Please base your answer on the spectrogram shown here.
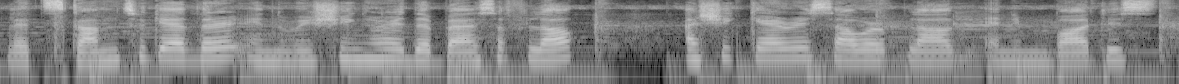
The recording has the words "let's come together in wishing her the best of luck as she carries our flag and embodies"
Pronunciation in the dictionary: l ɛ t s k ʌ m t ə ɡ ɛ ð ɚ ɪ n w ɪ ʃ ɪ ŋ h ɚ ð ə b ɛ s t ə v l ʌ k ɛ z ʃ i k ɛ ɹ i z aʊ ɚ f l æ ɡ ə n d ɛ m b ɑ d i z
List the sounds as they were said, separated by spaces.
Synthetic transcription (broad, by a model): l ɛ t s k ʌ m t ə ɡ ɛ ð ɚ ɪ n w ɪ ʃ ɪ ŋ h ɚ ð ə b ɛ s ə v l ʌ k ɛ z ʃ i k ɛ ɹ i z aʊ ɚ p l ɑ ɡ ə n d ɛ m b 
